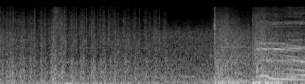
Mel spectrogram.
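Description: Sustained volleys of gunfire and machine-gun bursts in the Iron Harvest 1920+ strategy video game, a dense continuous battle din that grows louder and more intense toward the end.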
